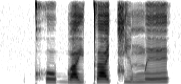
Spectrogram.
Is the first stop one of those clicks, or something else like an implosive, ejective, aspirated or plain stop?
aspirated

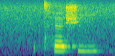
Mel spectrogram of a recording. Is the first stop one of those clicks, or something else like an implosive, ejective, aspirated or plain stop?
aspirated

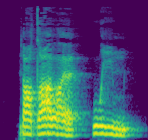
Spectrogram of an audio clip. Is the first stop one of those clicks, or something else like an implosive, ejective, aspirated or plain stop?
plain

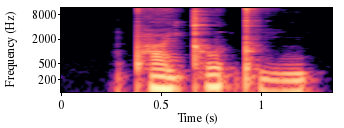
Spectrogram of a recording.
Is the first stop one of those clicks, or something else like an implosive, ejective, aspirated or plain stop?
aspirated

